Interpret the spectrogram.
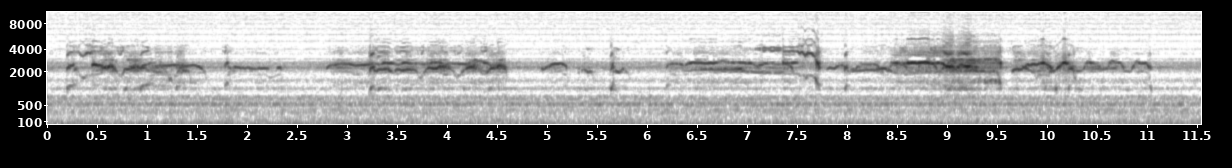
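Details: Peregrine falcon nestlings in Gdynia, Poland, getting breakfast at 4:21 am, recorded by a nest webcam: repeated thin, wheezy begging wails, some rising and falling, coming in uneven runs of several seconds against a constant background hum.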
